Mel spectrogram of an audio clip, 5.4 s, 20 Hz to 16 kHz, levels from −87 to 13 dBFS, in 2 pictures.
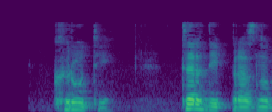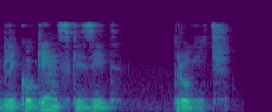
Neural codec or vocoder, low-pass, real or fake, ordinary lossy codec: none; 7.2 kHz; real; none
